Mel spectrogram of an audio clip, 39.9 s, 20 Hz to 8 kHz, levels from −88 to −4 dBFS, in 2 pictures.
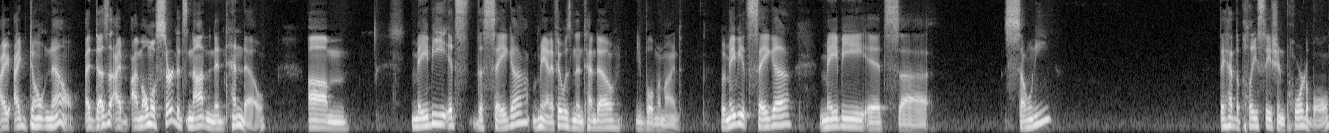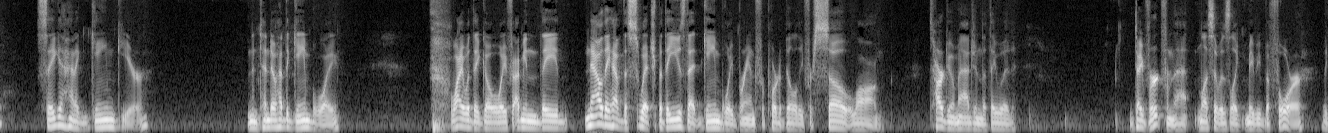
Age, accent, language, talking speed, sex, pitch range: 30-49, American, English, 140 wpm, male, 95-125 Hz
